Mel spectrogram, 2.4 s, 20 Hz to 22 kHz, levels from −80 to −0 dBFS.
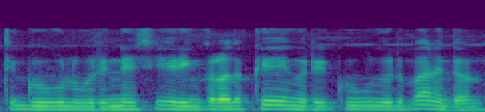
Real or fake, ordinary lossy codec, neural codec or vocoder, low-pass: real; none; none; none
